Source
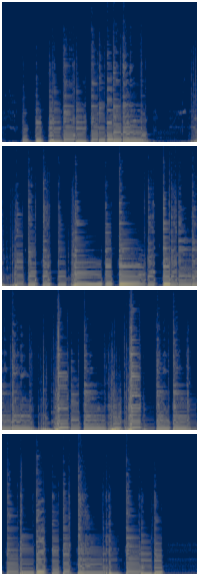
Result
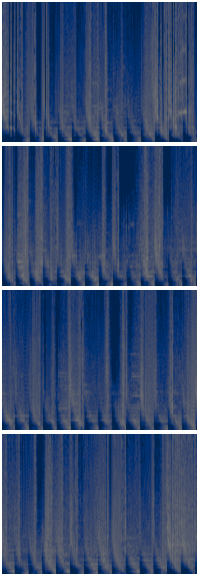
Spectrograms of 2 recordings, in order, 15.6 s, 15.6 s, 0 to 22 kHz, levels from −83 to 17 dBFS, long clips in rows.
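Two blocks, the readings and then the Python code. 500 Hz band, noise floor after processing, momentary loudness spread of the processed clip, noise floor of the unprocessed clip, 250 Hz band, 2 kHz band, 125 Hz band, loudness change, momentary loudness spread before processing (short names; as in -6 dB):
-22.0 dB, -55 dBFS, 10 LU, -62 dBFS, -27.0 dB, -6.0 dB, under -35 dB, -8.0 dB, 11 LU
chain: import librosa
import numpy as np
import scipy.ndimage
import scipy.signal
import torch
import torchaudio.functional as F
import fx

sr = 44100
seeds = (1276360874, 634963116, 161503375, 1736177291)

y = x + 0.5 * 10.0 ** (-25.0 / 20.0) * np.diff(np.sign(x), prepend=np.sign(x[:1]))
y = scipy.signal.sosfilt(scipy.signal.butter(2, 93.0, 'highpass', fs=sr, output='sos'), y)
y = fx.high_shelf(y, sr, hz=11000.0, db=-6.5)
y = fx.over_compress(y, sr, threshold_db=-40.0, ratio=-1.0)
y = fx.echo_stepped(y, sr, ms=570, hz=1200.0, octaves=0.7, feedback_pct=70, wet_db=-4.5)
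y = fx.filter_lfo_highpass(y, sr, shape='saw_down', hz=3.6, low_hz=490.0, high_hz=7000.0, q=1.8)
y = fx.rotary(y, sr, hz=0.85)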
